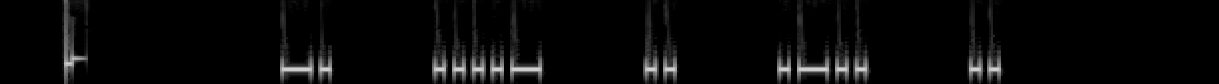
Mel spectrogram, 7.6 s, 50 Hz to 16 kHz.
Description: Morse code, heard as a keyed tone, about 20 wpm, spaced as for 10 wpm, 700 Hz. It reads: N4ILI
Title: 102 Lesson 17g - Letter u - Call Signs 20wpm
